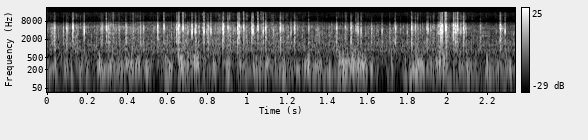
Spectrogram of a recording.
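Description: Wind buffeting the microphone of a phone carried on a moving bicycle, a loud, uneven rumble mixed with road noise from riding over rough pavement.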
